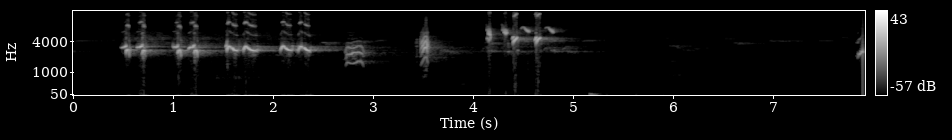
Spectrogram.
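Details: Forest thrush song made of quick high chirps in clusters, a few short slurred whistles, then a final burst of bright sharp notes before falling quiet.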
